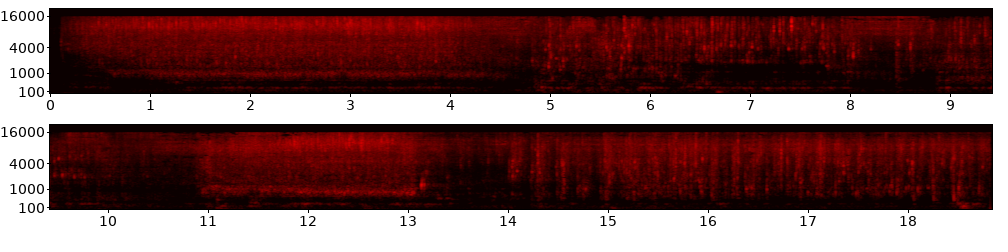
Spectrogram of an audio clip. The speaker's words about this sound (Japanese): じゃあ、今度はお湯をかけていくけん、泡が入らんようにしっかり目を閉じとってね。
